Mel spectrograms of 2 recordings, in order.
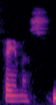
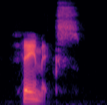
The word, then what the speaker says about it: Famoux: It's still pronounced famous. – No, it's not, because I went to her, by Cassandra Tate, I went to her website, and she has a little YouTube, a little video of where she's describing it, and she pronounces it Famix.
